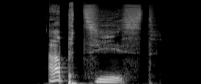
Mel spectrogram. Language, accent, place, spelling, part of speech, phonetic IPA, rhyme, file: German, Germany, Berlin, abziehst, verb, [ˈapˌt͡siːst], -apt͡siːst, De-abziehst.ogg
- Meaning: second-person singular dependent present of abziehen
